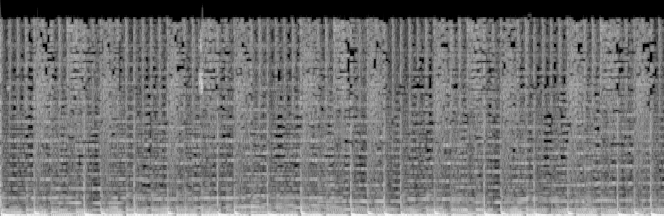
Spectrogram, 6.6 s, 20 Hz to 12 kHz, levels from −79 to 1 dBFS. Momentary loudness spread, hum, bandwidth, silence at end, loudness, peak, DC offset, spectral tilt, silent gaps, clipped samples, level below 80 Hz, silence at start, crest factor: 2 LU; none; 11.5 kHz; 0 s; -11 LUFS; 0 dBFS; under 0.1%; -5 dB/octave; none; under 0.1%; -10 dBFS; 0 s; 8 dB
